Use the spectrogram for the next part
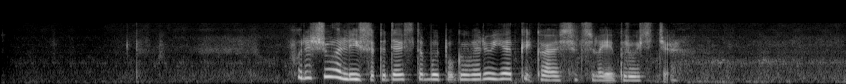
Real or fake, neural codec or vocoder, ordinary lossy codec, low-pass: fake; codec, 24 kHz, 0.9 kbps, WavTokenizer, small release; none; 7.2 kHz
